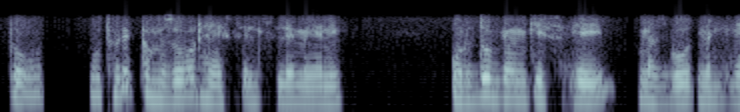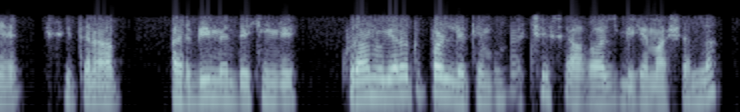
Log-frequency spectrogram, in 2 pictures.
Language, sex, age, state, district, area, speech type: Urdu, male, 18-30, Bihar, Purnia, rural, conversation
